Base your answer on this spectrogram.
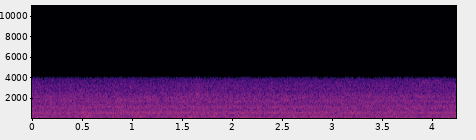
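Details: Steady broadband hiss and rumble, like a running vehicle or fan, fills the whole stretch with no animal voice.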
